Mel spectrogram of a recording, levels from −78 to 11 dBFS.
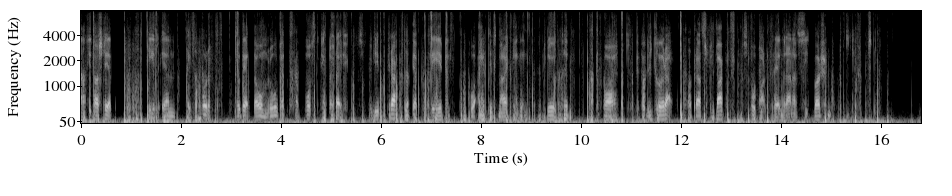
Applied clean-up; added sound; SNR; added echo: neural diffusion model UNIVERSE++.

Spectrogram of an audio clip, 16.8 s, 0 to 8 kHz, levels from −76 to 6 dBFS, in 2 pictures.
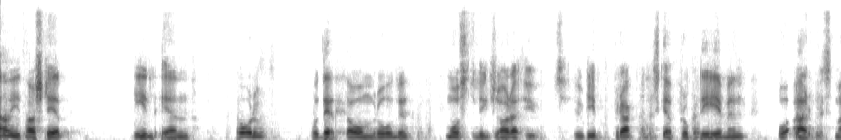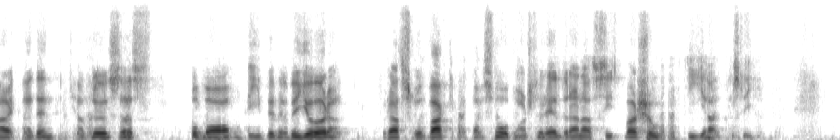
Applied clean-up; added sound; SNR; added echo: neural mask model DeepFilterNet 3.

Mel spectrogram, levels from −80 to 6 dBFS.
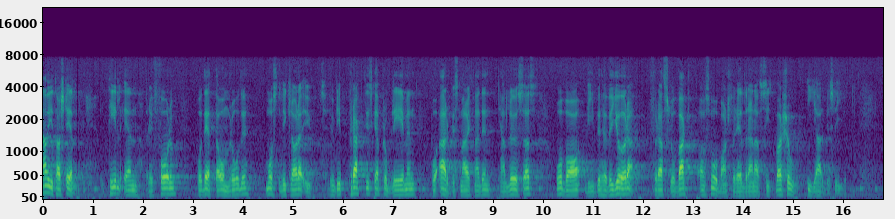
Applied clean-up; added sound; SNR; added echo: none; none; none; none.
